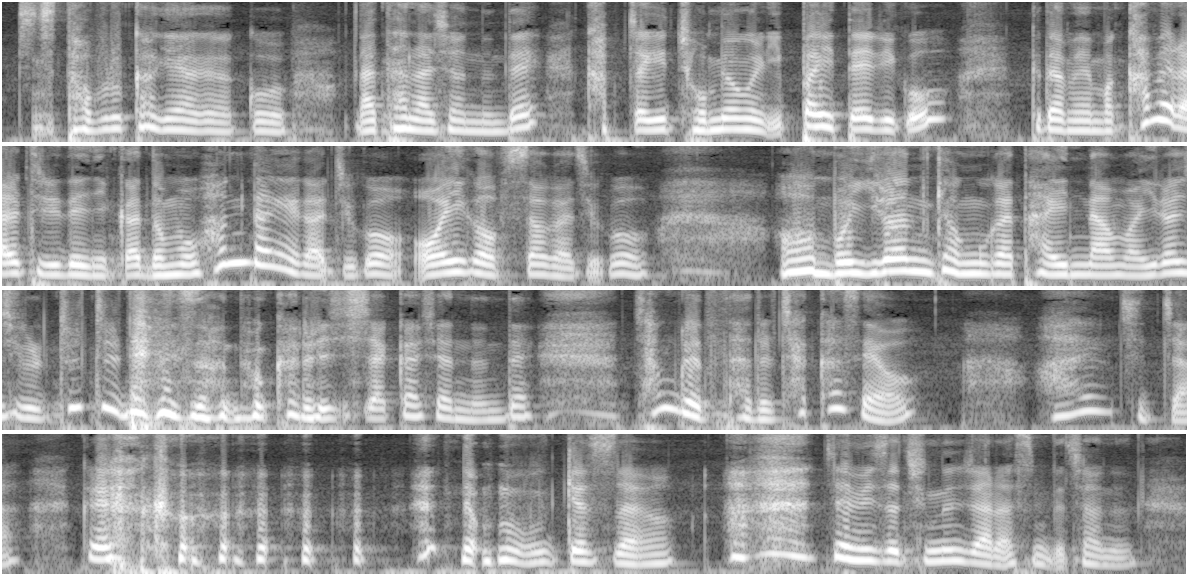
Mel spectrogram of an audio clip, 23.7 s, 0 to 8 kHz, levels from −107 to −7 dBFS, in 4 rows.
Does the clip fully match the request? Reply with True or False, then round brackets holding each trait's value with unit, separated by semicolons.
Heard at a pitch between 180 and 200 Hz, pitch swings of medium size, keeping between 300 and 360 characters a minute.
True (185 Hz; 4.7 semitones; 315 characters per minute)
